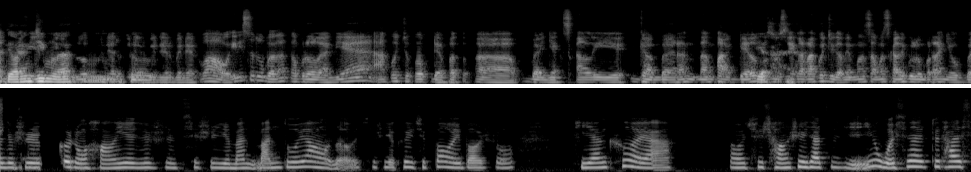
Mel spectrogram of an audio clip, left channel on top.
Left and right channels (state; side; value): different; both; correlation 0.01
